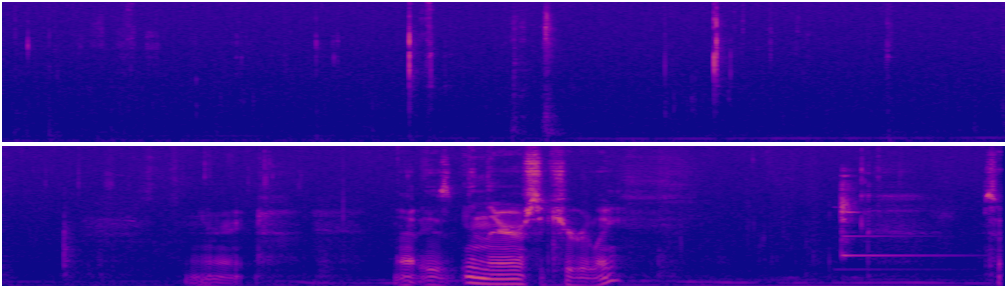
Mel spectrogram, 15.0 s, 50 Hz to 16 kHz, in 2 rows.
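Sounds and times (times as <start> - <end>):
faint steady low hum: 8.2 - 15.0.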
